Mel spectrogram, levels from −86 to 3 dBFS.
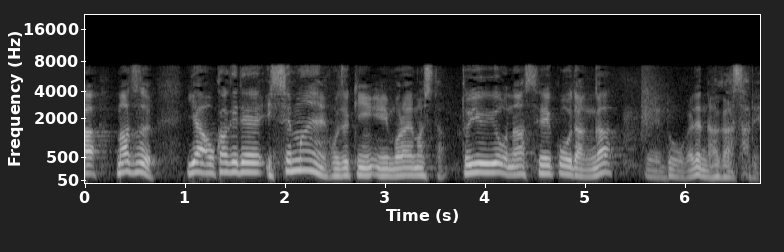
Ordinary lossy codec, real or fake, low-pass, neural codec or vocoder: none; real; 7.2 kHz; none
